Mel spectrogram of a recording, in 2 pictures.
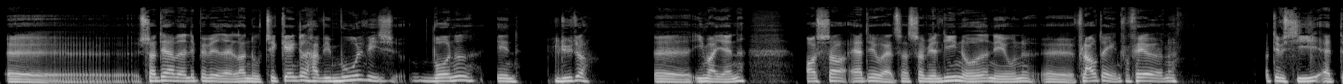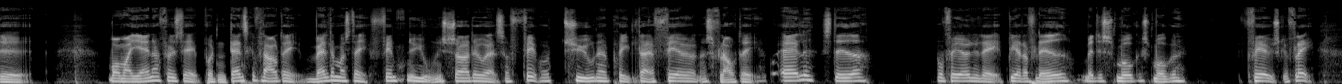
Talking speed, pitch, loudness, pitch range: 175 wpm, 145 Hz, -20 LUFS, 130-160 Hz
